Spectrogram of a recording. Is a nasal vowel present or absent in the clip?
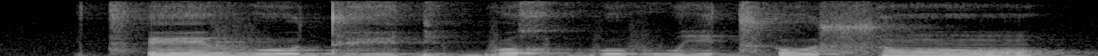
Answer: present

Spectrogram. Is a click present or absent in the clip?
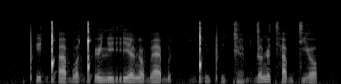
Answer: present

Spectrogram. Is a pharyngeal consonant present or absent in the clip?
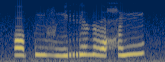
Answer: present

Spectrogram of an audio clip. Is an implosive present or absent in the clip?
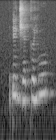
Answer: present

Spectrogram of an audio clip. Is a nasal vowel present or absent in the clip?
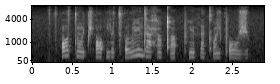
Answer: present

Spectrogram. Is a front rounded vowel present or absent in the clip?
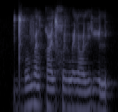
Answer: absent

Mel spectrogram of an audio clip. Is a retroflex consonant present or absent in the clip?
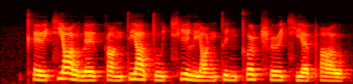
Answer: present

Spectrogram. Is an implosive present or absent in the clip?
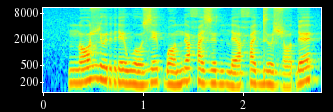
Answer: present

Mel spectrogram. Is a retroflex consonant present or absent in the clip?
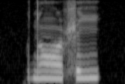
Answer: present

